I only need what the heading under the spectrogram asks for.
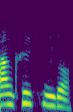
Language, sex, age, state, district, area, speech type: Bodo, female, 18-30, Assam, Baksa, rural, conversation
